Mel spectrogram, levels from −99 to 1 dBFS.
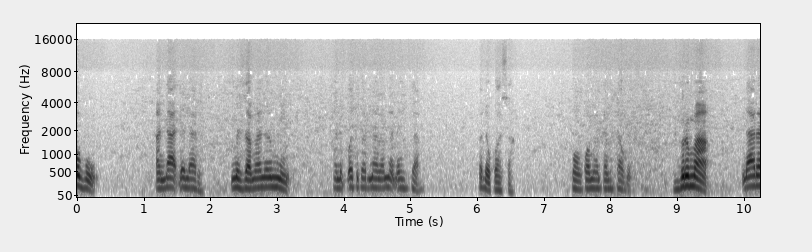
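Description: Noise suppressor artifacts run through the whole clip: the suppressor pulls the room noise, which sits about 20 dB below the speech, down by roughly 15 dB between words and lets it rise under them, so gaps look nearly empty on a spectrogram while noise pumps back in with each phrase.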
